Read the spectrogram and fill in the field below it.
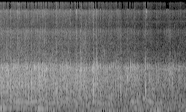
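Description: Students at a high school in Indonesia give a moderate, steady round of applause during an official's visit, a continuous wash of clapping with some voices mixed in.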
